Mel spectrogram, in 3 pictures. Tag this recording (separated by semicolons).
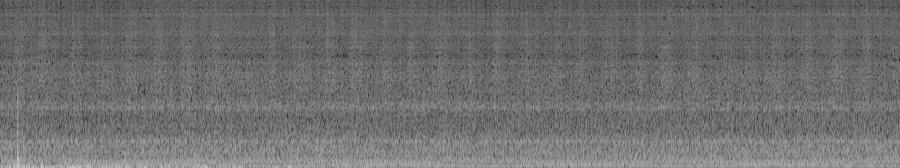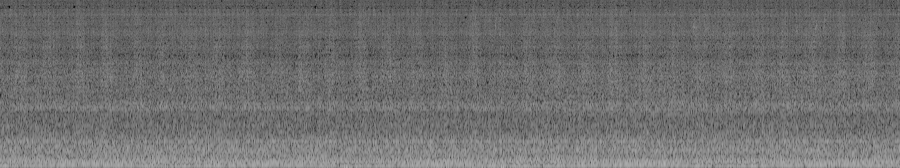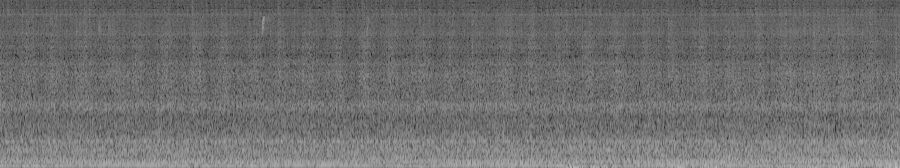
mechanical; MOTOR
